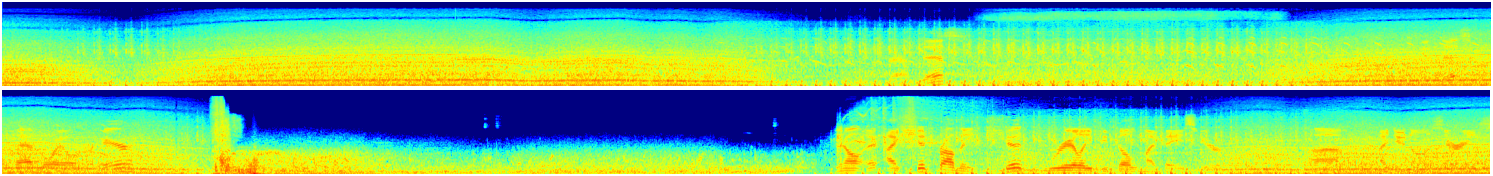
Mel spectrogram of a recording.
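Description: A small outboard motor hums steadily, its pitch rising and falling as it revs.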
